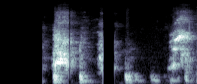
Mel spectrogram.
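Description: A dog whines and grumbles in a quick series of short, complaining vocalizations, a couple of louder whiny yelps among softer murmurs, close and clear with no one talking.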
